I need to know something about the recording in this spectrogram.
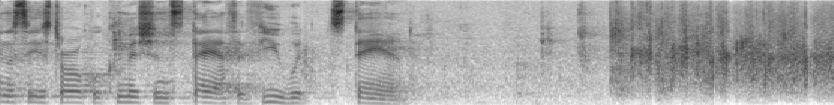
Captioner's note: applause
